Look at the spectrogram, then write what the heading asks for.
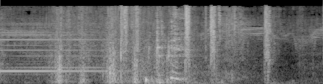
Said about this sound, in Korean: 아, 누나, 소리 안 들려? 무슨 소리? 아, 매미 소리. 아. 그거야 뭐 여름이니까. 우리 처음 만날 때부터 났어 매미 소리. 아, 무슨 말이야? 아 매미 소리가 너무 시끄러워.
